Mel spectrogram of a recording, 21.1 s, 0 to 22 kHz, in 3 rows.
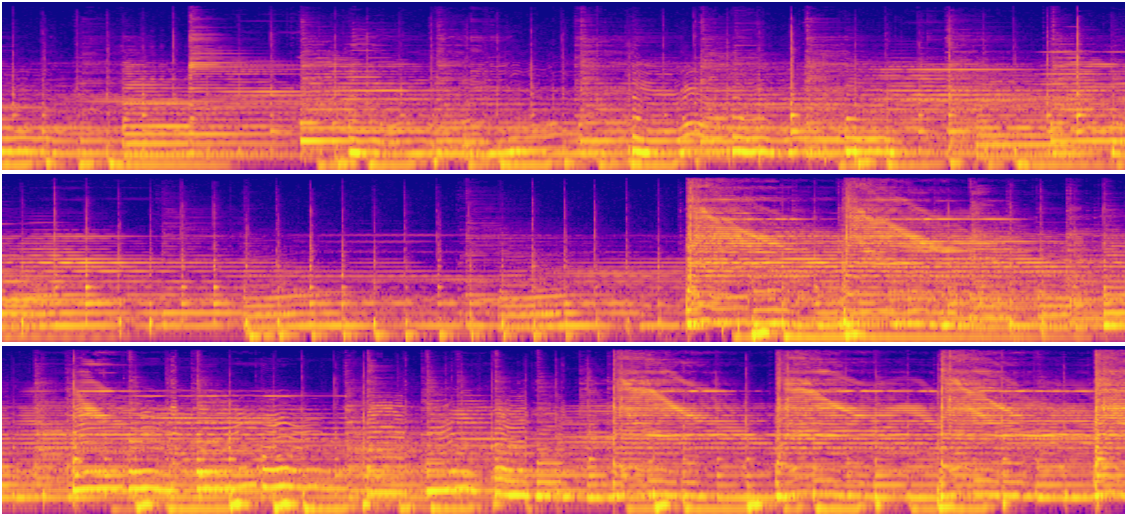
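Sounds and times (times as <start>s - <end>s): sitar melody: 0.0s - 21.0s
tabla beat: 0.0s - 21.0s.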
